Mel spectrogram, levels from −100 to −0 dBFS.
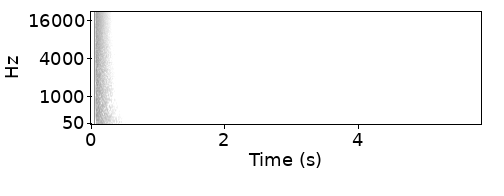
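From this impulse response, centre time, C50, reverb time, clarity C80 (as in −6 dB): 16 ms, 8.5 dB, 0.50 s, 13.0 dB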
